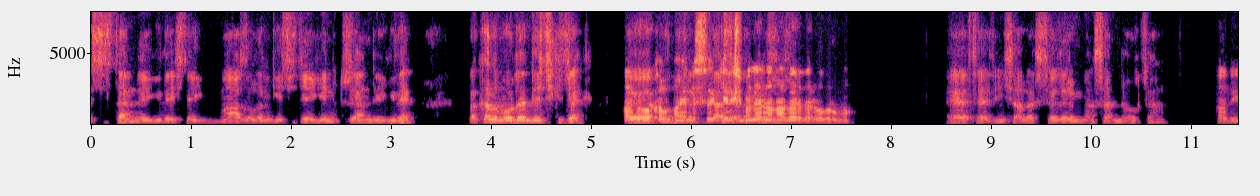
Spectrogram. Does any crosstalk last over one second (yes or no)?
yes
